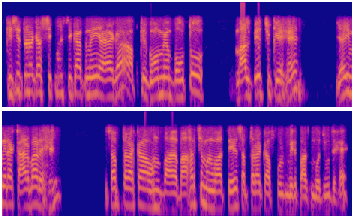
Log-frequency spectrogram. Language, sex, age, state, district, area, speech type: Hindi, male, 45-60, Bihar, Muzaffarpur, rural, conversation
